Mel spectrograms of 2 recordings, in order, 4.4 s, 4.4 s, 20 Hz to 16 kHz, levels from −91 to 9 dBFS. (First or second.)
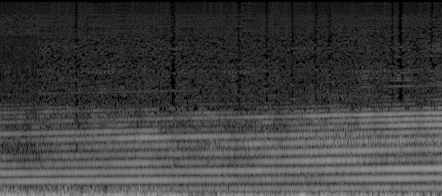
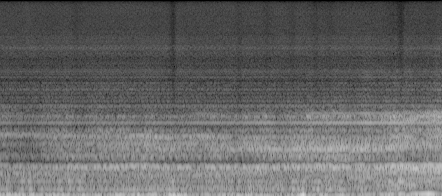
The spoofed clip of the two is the second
